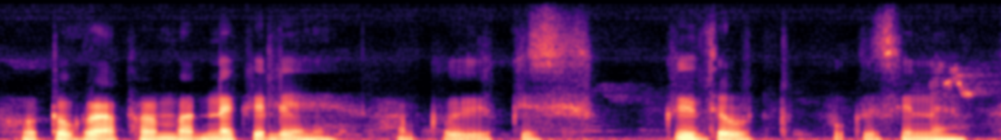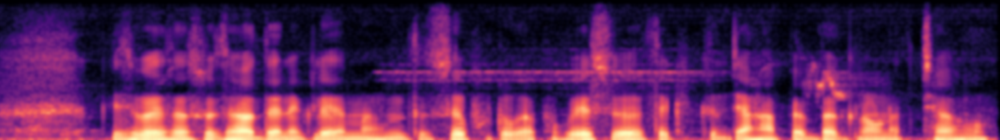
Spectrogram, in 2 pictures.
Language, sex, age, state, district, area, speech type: Hindi, male, 30-45, Uttar Pradesh, Hardoi, rural, spontaneous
